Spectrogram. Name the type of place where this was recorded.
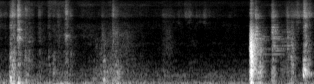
kitchen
